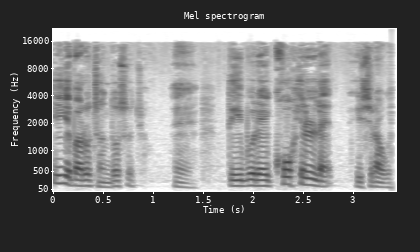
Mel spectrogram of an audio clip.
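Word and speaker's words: דברי קהלת: 디브레 코헬렛이라고 해서 히브리어 발음을 쓰는데, 이게 바로 전도서라는 거예요.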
